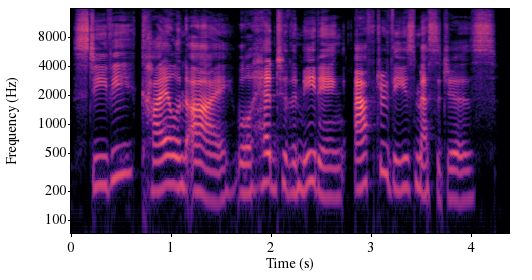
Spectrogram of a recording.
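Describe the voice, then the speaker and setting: A woman's voice: mid-range voice, measured pace, a bit bright, smooth, no room sound, studio quality, natural voice. A woman playing an earnest young amateur investigator on a fiction podcast, serious and careful. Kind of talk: fiction-podcast dialogue and narration.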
